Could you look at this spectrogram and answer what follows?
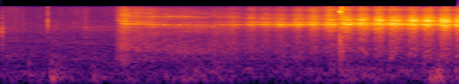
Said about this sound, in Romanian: Mai trece trenul prin Bucuș. Tre- acum trece.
